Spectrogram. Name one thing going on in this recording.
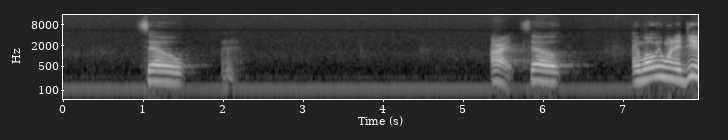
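A young man speaks in short bursts through a microphone.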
